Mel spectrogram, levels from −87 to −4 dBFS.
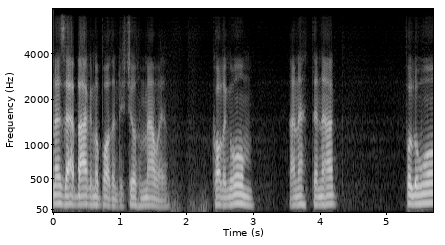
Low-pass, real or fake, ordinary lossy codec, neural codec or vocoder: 7.2 kHz; fake; none; codec, 16 kHz, 0.2 kbps, FocalCodec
